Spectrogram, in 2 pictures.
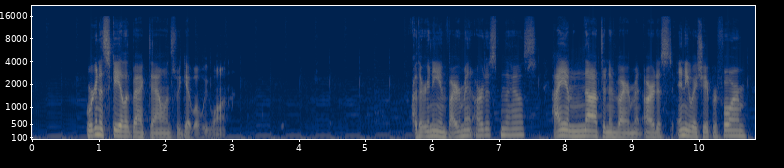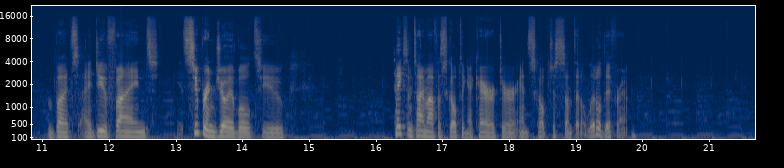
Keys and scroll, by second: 2.8 q, 4.2 w, 18.9 q, 20.6 w.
